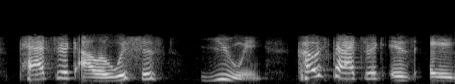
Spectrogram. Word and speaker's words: Aloysius: Aloysius.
